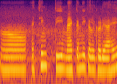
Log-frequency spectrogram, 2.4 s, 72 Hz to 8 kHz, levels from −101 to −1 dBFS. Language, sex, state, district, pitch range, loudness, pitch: Marathi, male, Maharashtra, Pune, 160-175 Hz, -18 LUFS, 165 Hz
